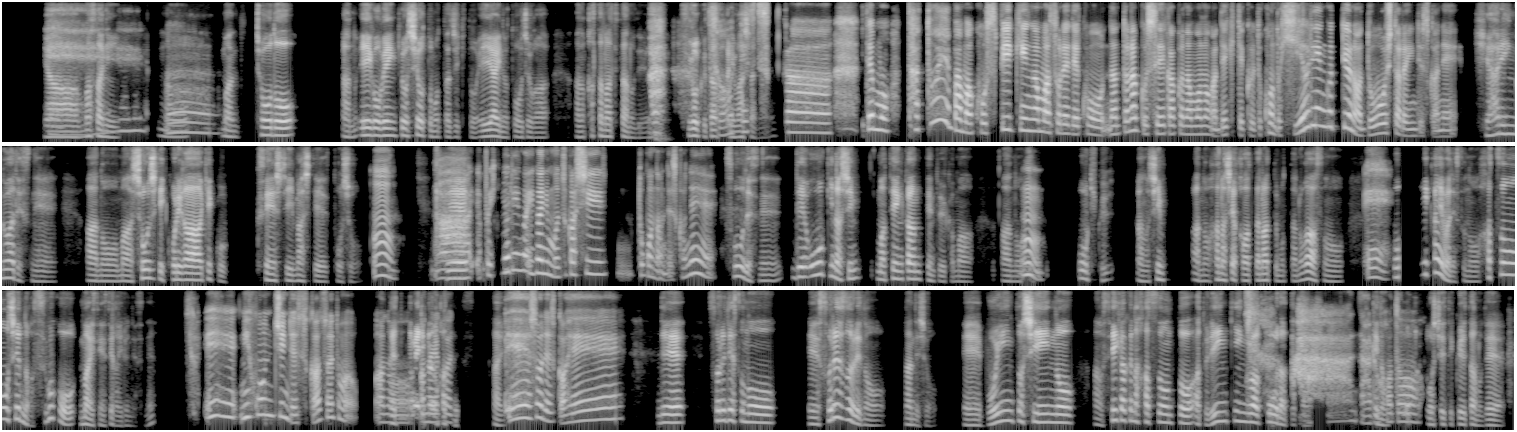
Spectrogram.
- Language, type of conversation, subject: Japanese, podcast, 上達するためのコツは何ですか？
- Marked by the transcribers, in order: chuckle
